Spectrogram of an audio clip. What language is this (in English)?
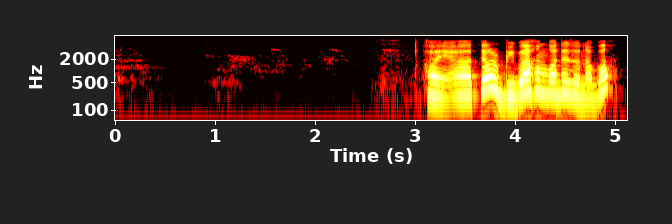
Assamese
